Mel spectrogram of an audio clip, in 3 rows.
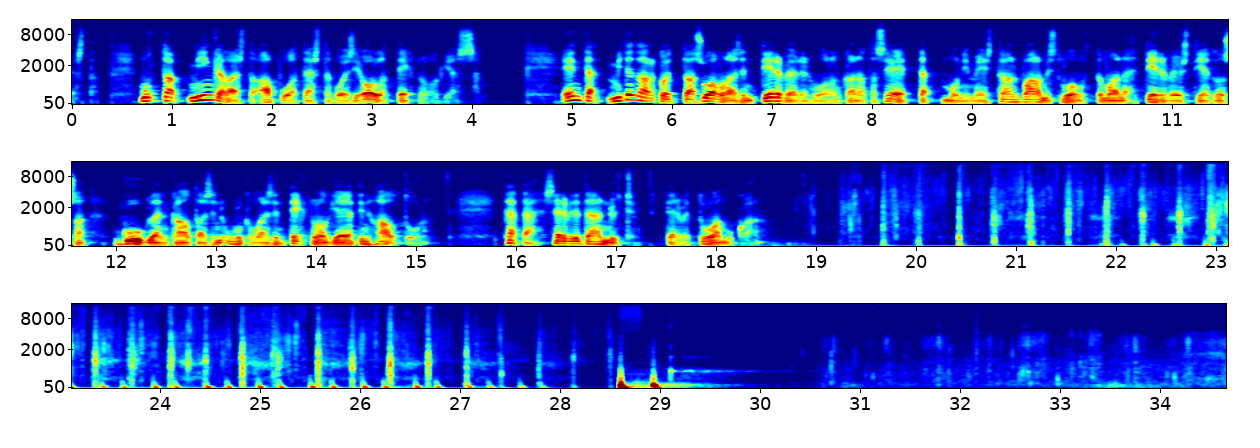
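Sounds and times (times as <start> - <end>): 
speech: 0.0 - 18.6
footsteps of a person walking to a university faculty building in Helsinki: 18.3 - 29.6, 30.5 - 34.4
heavy thuds: 22.4 - 27.9, 28.6 - 30.0.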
